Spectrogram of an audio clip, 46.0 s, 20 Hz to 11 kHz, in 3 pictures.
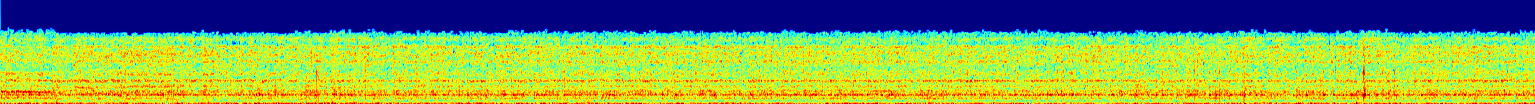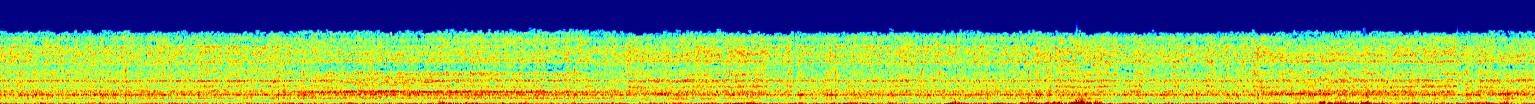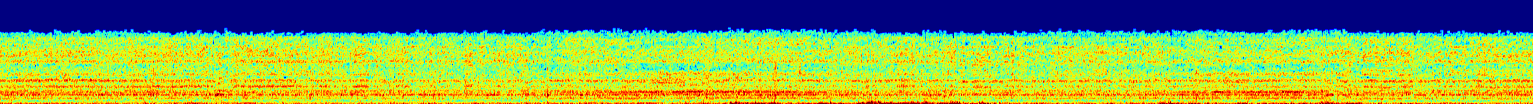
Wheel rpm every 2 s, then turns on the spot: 160, 170, 170, 170, 170, 170, 170, 170, 170, 160, 170, 170, 170, 170, 170, 160, 170, 170, 160, 170, 160, 160, 160.
none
